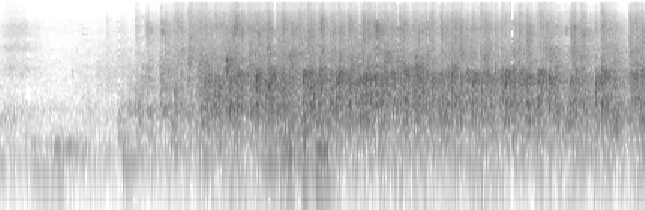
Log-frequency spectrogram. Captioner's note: applause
